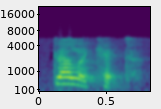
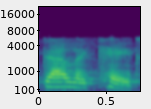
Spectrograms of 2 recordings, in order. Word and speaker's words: delicate: nouns and some adjectives delicate don't say delek Kate that's a very common mistake chocolate a lot of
